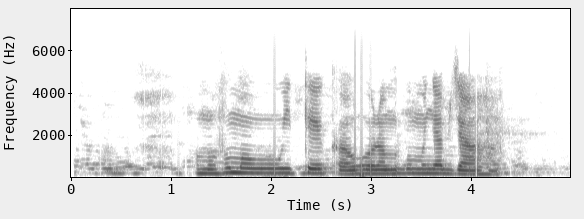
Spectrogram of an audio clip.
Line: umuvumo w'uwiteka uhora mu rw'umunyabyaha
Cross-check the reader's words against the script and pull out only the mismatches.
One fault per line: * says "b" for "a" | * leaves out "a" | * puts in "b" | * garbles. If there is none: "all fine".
all fine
